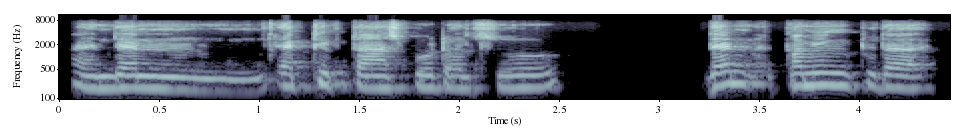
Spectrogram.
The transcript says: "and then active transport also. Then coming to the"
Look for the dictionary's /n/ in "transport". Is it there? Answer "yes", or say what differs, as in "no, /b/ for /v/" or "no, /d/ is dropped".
yes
